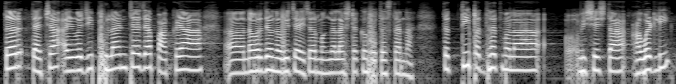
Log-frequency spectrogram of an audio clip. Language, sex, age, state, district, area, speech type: Marathi, female, 45-60, Maharashtra, Buldhana, urban, spontaneous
